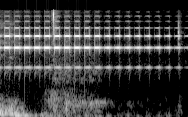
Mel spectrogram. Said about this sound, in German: Der Wecker geht aus und du siehst ich dreh mich auf.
